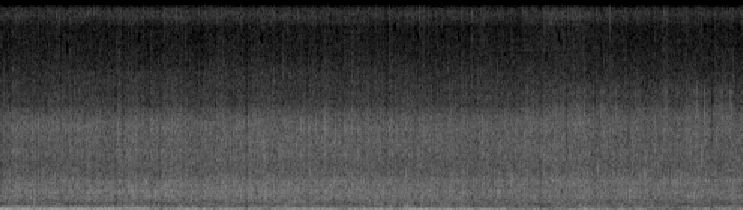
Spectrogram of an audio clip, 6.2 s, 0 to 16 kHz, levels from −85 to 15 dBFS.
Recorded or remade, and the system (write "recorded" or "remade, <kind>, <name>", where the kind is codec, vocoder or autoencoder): recorded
